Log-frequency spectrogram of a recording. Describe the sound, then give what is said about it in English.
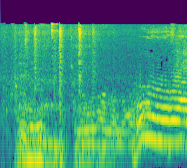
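A person growls and snarls in a low, rough voice like an enraged beast, with a long, rising roar near the end, loud, no words spoken. “I know you understand me. When I growl.”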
